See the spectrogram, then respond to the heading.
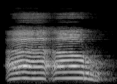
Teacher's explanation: Ra baca dengan tebal sebab sebelum ra baris atas. A'ar, lidah naik ke atas.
